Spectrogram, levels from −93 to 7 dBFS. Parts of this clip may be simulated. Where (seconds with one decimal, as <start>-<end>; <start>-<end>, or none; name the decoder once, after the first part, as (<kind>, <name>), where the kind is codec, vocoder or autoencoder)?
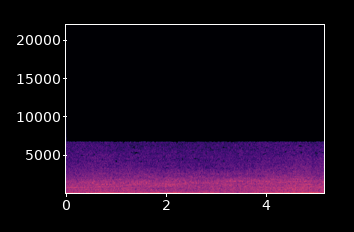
0.8-3.8 (vocoder, Vocos); 4.4-5.2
